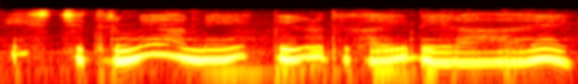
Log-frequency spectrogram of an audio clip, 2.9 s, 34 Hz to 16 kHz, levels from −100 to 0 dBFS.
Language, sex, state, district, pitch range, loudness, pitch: Hindi, female, Madhya Pradesh, Bhopal, 195-235 Hz, -17 LUFS, 210 Hz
